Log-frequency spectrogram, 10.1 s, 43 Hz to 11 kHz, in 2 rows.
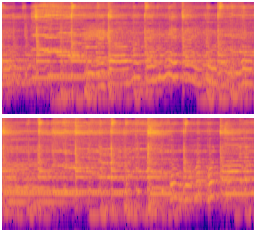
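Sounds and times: man singing into a microphone: 0.0s - 7.2s, 8.0s - 10.0s
instrumental accompaniment with beat: 0.0s - 10.0s.

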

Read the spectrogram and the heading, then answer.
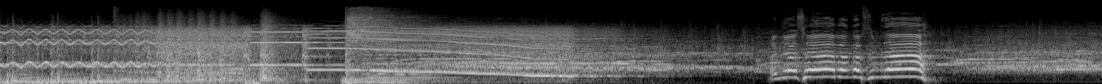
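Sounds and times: electric guitar sustained sliding note: 0.0s - 6.0s.

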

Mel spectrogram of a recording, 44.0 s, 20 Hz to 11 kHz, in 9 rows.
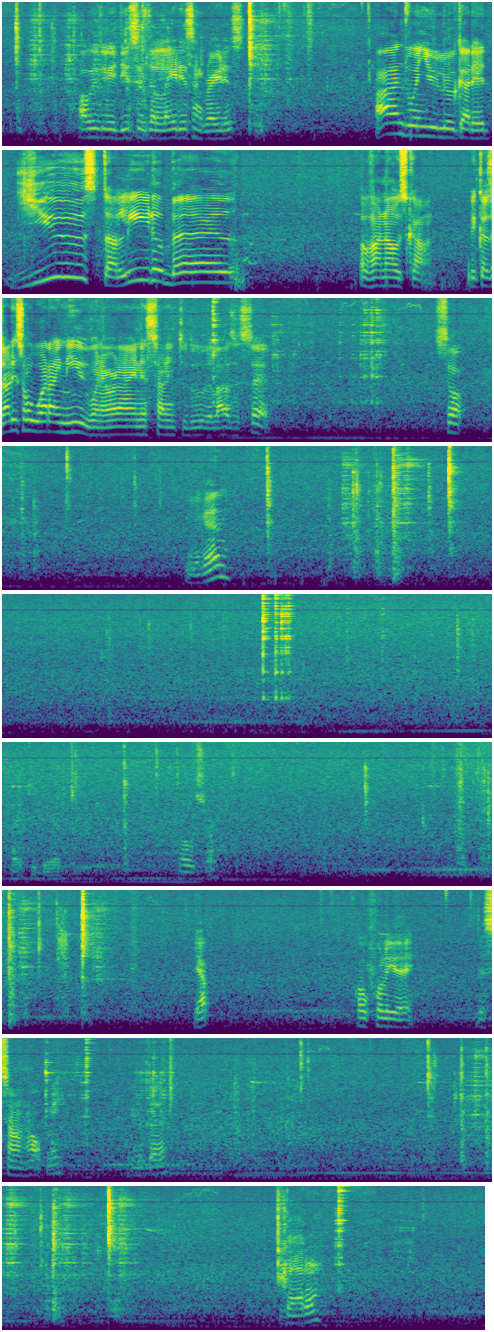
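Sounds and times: metallic clicks and clinks: 38.4s - 40.8s, 42.0s - 43.4s.

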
